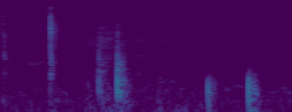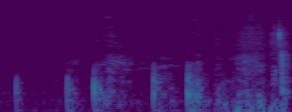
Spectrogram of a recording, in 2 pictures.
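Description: Chalk or marker strokes on a board as the ohm symbol is written, a series of short scratchy swipes separated by brief pauses, close and faint.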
